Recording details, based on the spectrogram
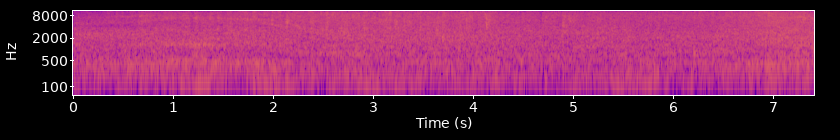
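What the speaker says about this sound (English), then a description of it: "You can hear it still raining a little bit." Light rain falls outside an abandoned factory, a steady soft hiss of drops on surfaces, continuous and fairly faint with no voices.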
